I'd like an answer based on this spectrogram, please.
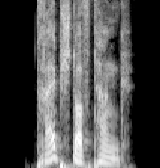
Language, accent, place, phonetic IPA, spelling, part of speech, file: German, Germany, Berlin, [ˈtʁaɪ̯pʃtɔfˌtaŋk], Treibstofftank, noun, De-Treibstofftank.ogg
- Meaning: fuel tank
